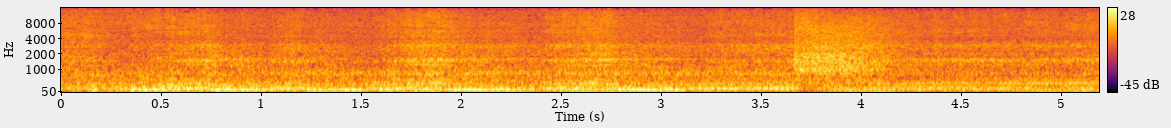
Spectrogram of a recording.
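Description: A motorbike engine running and revving up and down, with a short hiss about three and a half seconds in.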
